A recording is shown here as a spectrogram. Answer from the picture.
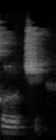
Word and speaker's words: Colucci: and is it kuchi is that have I pronounce yes yes yes my surname is kuchi kuchi uh my background is computer science graduating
